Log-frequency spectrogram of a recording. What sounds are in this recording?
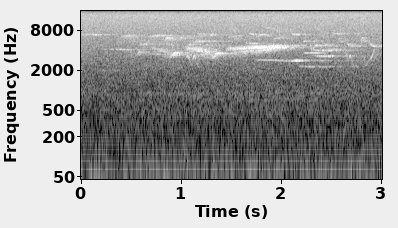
Red-eyed Vireo, Brown Creeper, Black-throated Blue Warbler, Wood Thrush, Yellow-rumped Warbler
